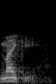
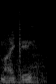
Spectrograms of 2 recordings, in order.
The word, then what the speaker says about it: Nike: considering the fact that I know I mispronounced that word when I was learning how to read, right? Because that's not Nike. I'm not Greek, so it's not Nike.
